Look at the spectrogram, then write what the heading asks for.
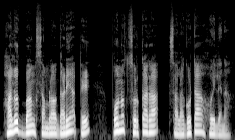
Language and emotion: Santali, neutral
